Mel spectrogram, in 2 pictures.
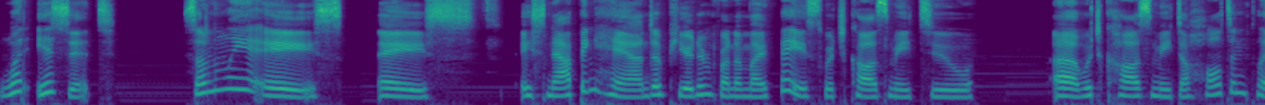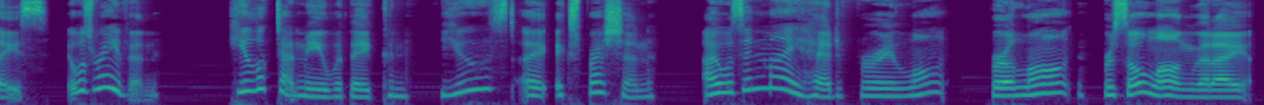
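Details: Stuttering in a female streamer who says she stutters a lot and finds reading difficult, heard while reading her own story aloud; this stretch has repeated phrases and fillers.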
